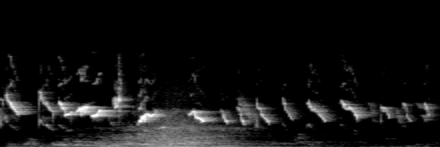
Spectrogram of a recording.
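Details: Pacitan white-eye singing a contest-trigger song: a steady stream of thin, high, downslurred chirps about twice a second, with a soft low rumble in the background early on.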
